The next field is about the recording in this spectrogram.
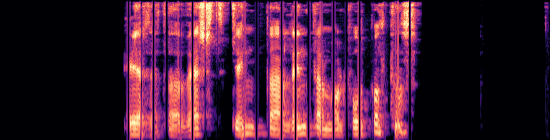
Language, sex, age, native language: Icelandic, male, 60-69, Icelandic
